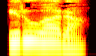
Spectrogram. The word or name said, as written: ಇರವಾರ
